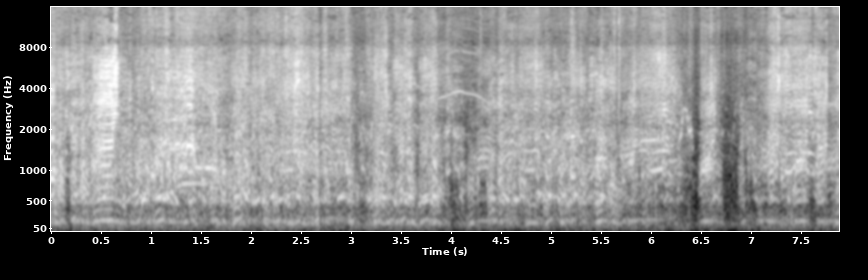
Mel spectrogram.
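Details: Domestic farm geese leaving their pen in the countryside, a flock honking continuously in overlapping nasal, harsh calls with layered harmonics, with a quieter gap near the end.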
